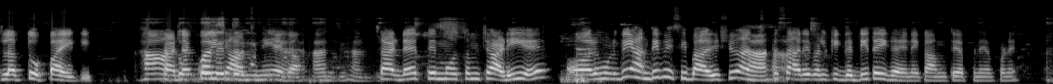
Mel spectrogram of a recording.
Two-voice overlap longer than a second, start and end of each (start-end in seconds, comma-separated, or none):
1.6-3.0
